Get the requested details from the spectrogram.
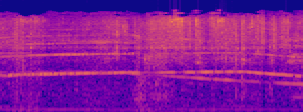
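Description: A car bumps into another car with a dull thud.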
